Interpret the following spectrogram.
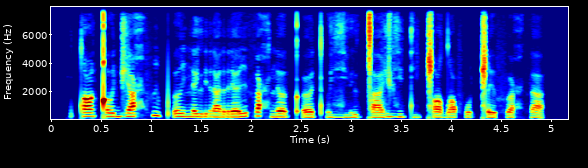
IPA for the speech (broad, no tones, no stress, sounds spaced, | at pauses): tˤ a ǃ ɤ d͡ʒ a ħ f i pʼ ə i̯ n ɛ lʲ r a r ɛ i̯ θ ə ħ n ɜ kʼ œ tʼ ə̤ zʲ ɛ̤ lʲ ǀ a ʒ zʲ ə tʲ ɛ̤ ǁ e dˤ e f o ǁ e f œ ħ θ a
